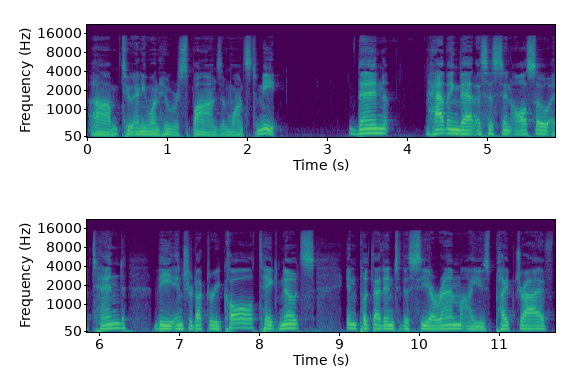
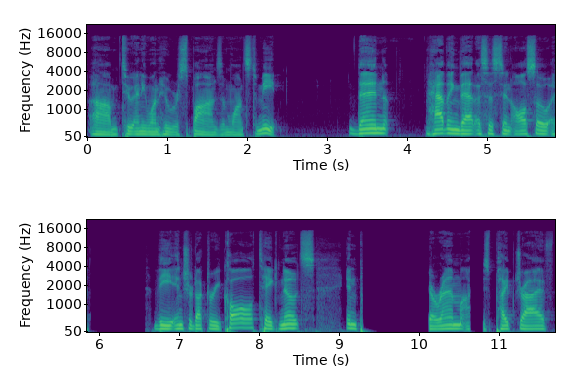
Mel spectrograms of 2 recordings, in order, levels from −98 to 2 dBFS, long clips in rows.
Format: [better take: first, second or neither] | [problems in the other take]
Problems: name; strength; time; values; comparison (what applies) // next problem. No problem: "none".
first | audio cutting out; at 6 s for 0.5 s, at 9.5 s for 1 s and at 11 s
